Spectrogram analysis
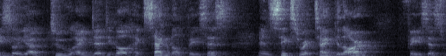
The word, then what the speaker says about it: hexagonal: say that again go hexagonal prism so the stress on the first and second syllables okay now we have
